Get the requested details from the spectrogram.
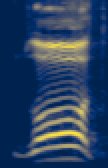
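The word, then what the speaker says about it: ضاد: লদ, এটা একটু খেয়াল করে পড়বেন, জিহ্বার গোড়া উপরের মাড়ির দাঁতের গোড়ার সাথে লাগিয়ে একটু সাবধানতার সাথে উচ্চারণ করবেন লদ।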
